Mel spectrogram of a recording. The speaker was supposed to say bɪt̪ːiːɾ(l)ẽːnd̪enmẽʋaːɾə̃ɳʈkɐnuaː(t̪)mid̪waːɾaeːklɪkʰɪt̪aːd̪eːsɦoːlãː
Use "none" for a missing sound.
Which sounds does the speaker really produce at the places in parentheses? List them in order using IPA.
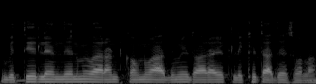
l, d̪

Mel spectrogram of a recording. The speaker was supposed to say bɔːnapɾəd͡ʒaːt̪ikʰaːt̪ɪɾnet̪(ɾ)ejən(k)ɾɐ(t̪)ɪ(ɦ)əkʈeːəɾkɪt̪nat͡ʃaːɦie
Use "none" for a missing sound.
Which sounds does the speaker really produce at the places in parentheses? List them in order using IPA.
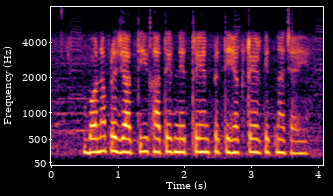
ɾ, p, t̪, ɦ

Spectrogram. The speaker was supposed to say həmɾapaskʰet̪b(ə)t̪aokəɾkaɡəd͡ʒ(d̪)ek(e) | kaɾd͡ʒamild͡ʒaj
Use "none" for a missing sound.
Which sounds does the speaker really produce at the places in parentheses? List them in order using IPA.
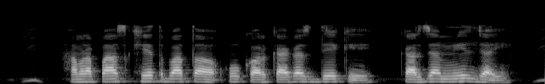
a, d̪, e

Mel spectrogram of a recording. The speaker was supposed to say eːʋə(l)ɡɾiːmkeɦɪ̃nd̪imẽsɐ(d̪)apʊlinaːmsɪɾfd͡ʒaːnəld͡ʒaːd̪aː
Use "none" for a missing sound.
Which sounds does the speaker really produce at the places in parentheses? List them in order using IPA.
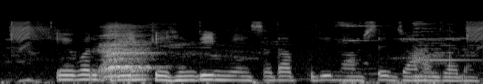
ɾ, d̪

